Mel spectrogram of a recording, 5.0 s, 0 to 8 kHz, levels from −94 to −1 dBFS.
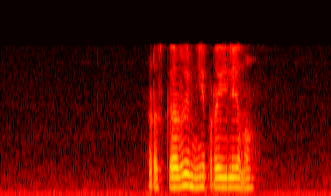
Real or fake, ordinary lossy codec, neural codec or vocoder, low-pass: real; AAC, 16 kbps; none; 7.2 kHz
